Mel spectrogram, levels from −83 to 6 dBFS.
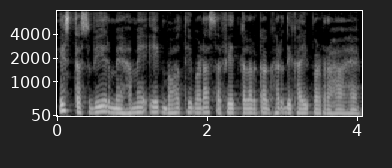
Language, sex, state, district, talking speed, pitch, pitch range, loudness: Hindi, male, Uttar Pradesh, Lalitpur, 235 wpm, 125 Hz, 120-135 Hz, -23 LUFS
